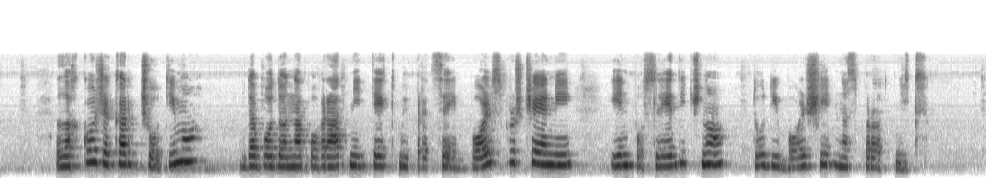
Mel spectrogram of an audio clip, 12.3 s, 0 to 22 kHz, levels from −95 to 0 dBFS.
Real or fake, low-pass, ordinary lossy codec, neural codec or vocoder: real; 7.2 kHz; none; none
